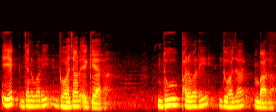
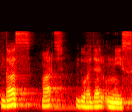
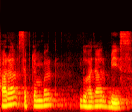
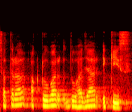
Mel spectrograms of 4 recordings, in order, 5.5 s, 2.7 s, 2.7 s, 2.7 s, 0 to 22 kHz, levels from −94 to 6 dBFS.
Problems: none marked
